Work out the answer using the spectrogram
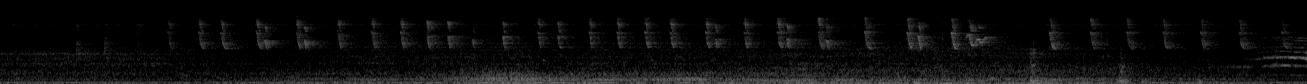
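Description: Bird chirps played through a television's speakers from a nature video, short and evenly repeated at about three a second; a wavering cry starts right at the end.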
